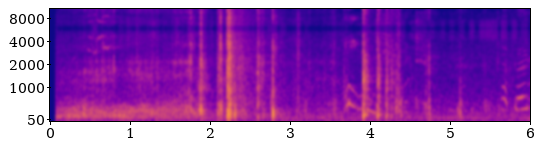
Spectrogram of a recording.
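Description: Skateboard wheels rolling on concrete, then several sharp clacks of the board hitting the ground as the skater bails, the loudest about two seconds in. A short cry follows about four seconds in.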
